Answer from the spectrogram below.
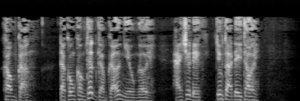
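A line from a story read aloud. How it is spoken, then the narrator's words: Hoarse voice. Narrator (Vietnamese): Khúc Hồn mở miệng khàn khàn nói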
